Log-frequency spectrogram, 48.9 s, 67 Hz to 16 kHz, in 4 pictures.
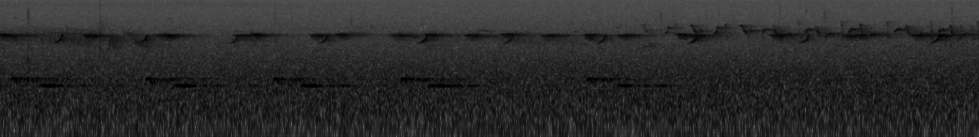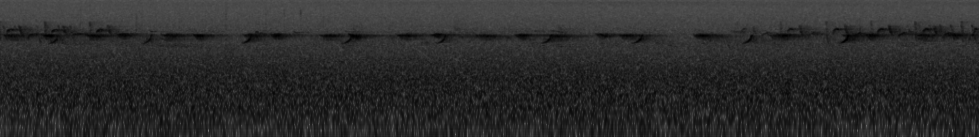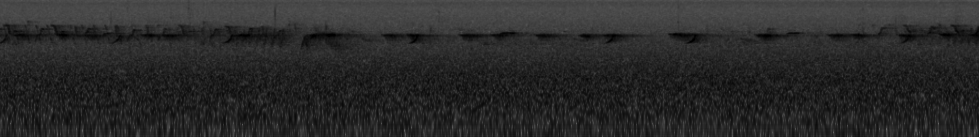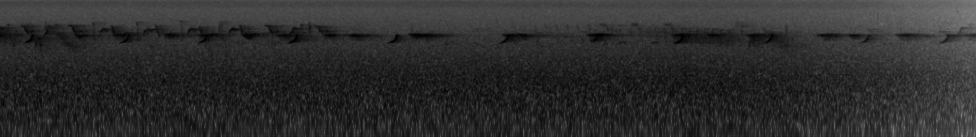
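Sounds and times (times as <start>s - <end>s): faint steady hiss: 0.0s - 48.9s
small birds chirping: 0.0s - 48.9s
cuckoo calling: 0.1s - 0.9s.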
